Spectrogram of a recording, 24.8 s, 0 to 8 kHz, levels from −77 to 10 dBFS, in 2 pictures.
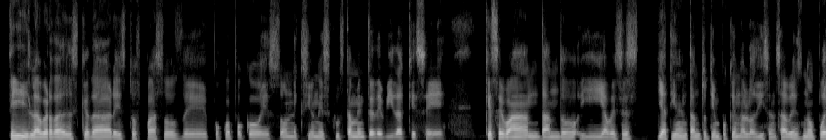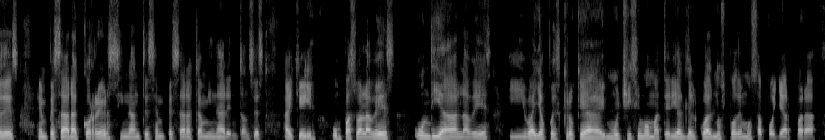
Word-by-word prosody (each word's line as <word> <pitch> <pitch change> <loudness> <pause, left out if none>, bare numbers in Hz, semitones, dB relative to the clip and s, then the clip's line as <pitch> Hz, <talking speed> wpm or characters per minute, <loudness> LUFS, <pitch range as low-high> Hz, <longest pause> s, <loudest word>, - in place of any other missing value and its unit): Sí, 145 -3 +7
la 110 -1 +7
verdad 110 +3 +5
es 130 0 -7
que 125 -3 -1
dar 120 +1 +3
estos 115 +1 -4
pasos 115 0 -3
de 100 -1 -5
poco 115 +2 -5
a 120 - -5
poco 125 +2 -2
es 120 -1 -6
son 120 0 -5
lecciones, 120 0 -5
justamente, 110 -1 0
de 100 - -1
vida 100 +3 -2
que 110 - -6
se, 85 0 -4 0.6
que - - +4
se - - +2
van 110 +2 +4
dando, 115 +2 0
y 105 -2 -7
a 100 - +1
veces 120 +3 -4 0.2
ya 120 -2 +5
tienen 125 +1 -1
tanto 120 -1 -1
tiempo 115 0 -4
que 115 - -1
no 100 -2 -2
lo 95 -1 -2
dicen, 105 -1 -6
¿sabes? 110 +6 0
No 115 -1 +1
puedes 115 +1 +3 0.3
empezar 110 +2 +4
a 110 - +4
correr 110 +6 +1
sin 105 -7 -6
antes 105 +3 -3
empezar 105 -1 -3
a 105 - -3
caminar. 105 +1 -2
Entonces 105 +2 -6 0.3
hay 105 0 +1
que 115 - 0
ir 120 +1 -1 0.2
un 120 -3 -3
paso 105 -1 +2
a - - +5
la 105 0 +4
vez, 145 +4 +3 0.3
1 150 -3 +2
día 125 -5 +5
a - - +2
la 105 -1 -2
vez. 135 +9 -3 0.2
Y 100 0 -8
vaya, 145 +8 +4
pues, 100 - -5
creo 105 -2 -2
que 120 -2 +3
hay 115 0 +3
muchísimo 115 +1 -2
material 105 +1 -1
del 110 -1 -2
cual 110 0 +2
nos 110 0 -5
podemos 105 +1 -3
apoyar - - -2
para - - -1
115 Hz, 180 wpm, -23 LUFS, 105-120 Hz, 0.6 s, Sí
